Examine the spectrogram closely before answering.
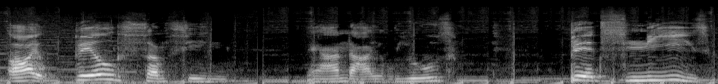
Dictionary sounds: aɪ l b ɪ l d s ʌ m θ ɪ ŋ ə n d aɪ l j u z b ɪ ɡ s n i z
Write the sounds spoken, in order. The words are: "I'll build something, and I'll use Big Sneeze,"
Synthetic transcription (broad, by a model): aɪ l b ɪ l d s ʌ m θ ɪ ŋ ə n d aɪ l j u z b ɪ ɡ s n i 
